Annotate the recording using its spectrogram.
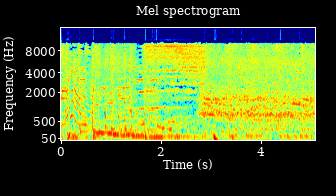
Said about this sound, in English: Here in New Bremen, I feel like I'm on the roller coaster ride. I mean, when the crowd, the student section to my left goes nuts, which they're enjoying themselves, it sure rocks the table I'm at.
